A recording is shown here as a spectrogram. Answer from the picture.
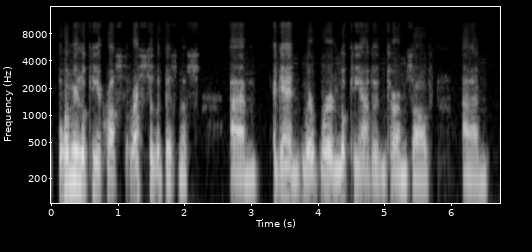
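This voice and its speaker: Dry, close recording of a medium-pitched man with an Irish accent and very wide pitch swings, no echo. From Ireland. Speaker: registrar company owner, panelist. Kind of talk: webinar presentation. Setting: webinar. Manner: fast.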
